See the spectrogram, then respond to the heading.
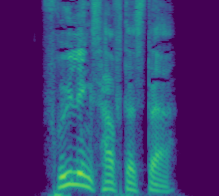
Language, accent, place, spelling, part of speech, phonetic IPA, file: German, Germany, Berlin, frühlingshaftester, adjective, [ˈfʁyːlɪŋshaftəstɐ], De-frühlingshaftester.ogg
- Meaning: inflection of frühlingshaft: 1. strong/mixed nominative masculine singular superlative degree 2. strong genitive/dative feminine singular superlative degree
